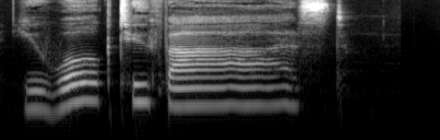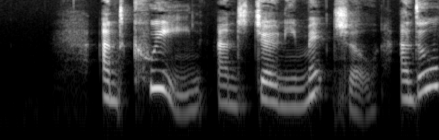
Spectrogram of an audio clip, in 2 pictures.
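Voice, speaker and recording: A woman reading a scripted story for children in a measured, expressive storyteller's manner. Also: medium pitch. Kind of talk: scripted narration of a myth for children.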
